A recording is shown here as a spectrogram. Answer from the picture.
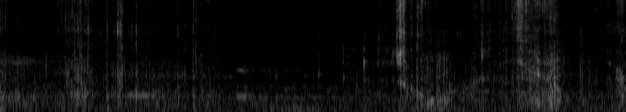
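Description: Crunching on Doritos chips: several crisp, irregular bites and chews, fairly quiet, with sharper crackles near the end and no talking.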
